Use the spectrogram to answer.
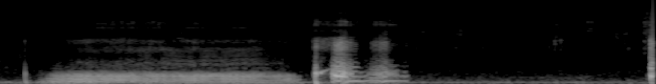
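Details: Long buzzing, vibrating snore on inhalation followed by a shorter snorting breath from a sleeping French Bulldog (flat-faced breed), possibly dreaming; snoring.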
